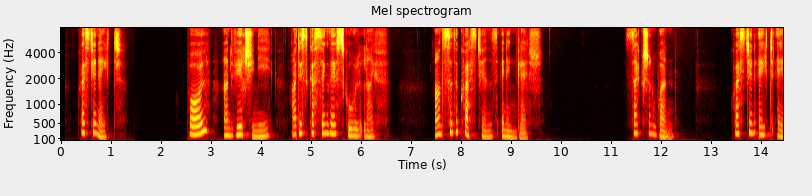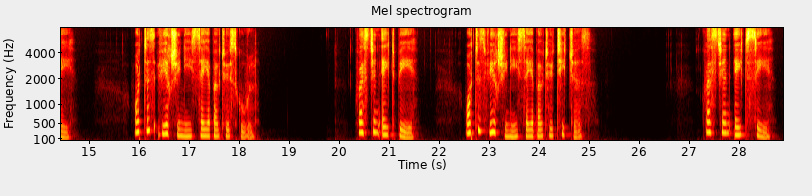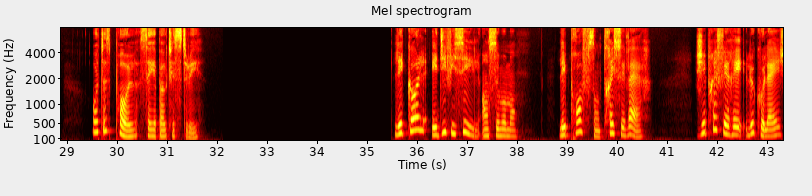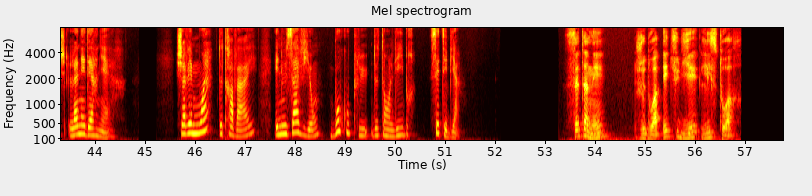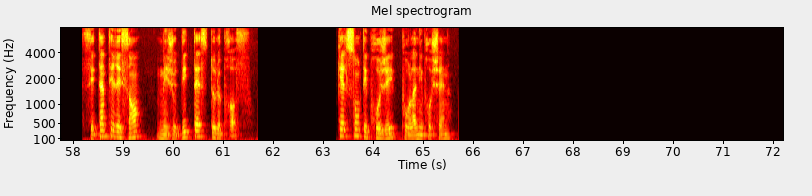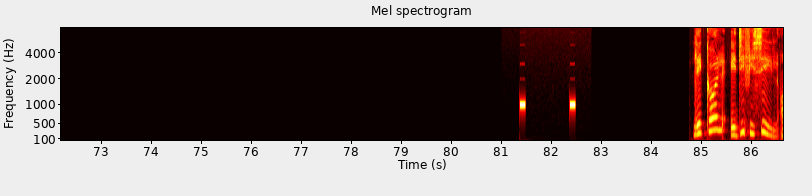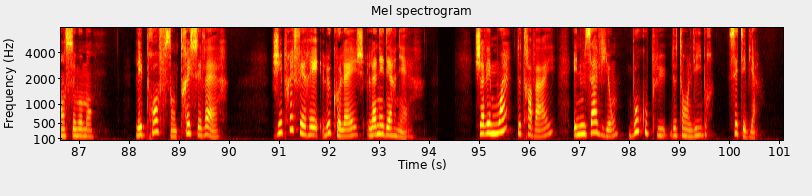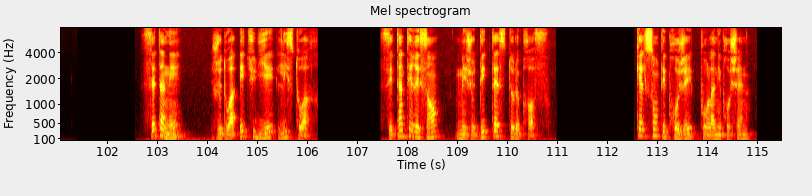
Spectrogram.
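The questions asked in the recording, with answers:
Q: What does Virginie say about her school?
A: It is difficult at the moment

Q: What does Virginie say about her teachers?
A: They are very strict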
